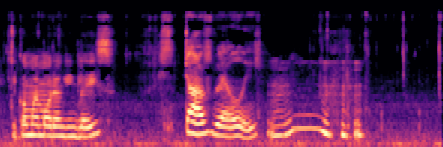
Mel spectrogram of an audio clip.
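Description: A little girl speaks in a high, sing-song voice close by.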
